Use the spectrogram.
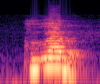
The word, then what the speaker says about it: clever: Clever, clever, clever. Clever, first syllable. Ver, second syllable.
